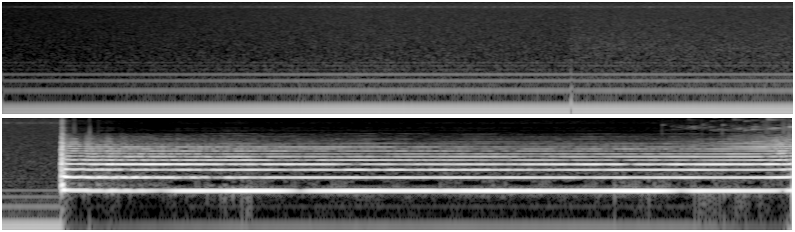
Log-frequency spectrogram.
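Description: A faint electrical hum swells slowly. About six seconds in, a wind instrument suddenly sounds one long, steady note and holds it.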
